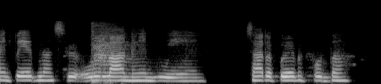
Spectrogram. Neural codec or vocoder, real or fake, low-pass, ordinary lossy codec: codec, 16 kHz, 0.5 kbps, X-Codec, HuBERT features, trained on general audio; fake; none; none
